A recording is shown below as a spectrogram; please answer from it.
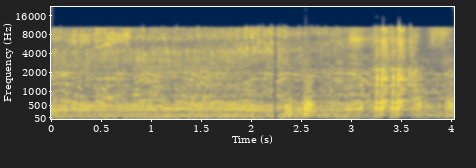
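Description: Sport motorcycle engines running among crowd voices. The sound drops out for an instant about two seconds in, then the engine pitch rises and falls as the engines rev.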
